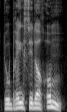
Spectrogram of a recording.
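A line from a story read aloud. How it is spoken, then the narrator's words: Someone calling out. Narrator (German): ruft ein dritter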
